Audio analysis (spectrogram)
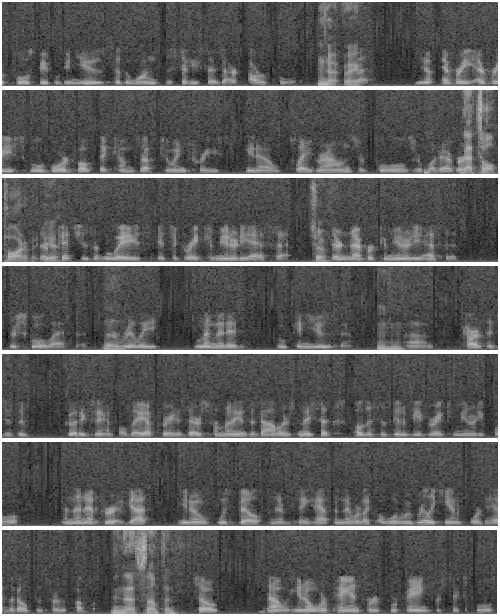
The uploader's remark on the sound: Then the ordiance guy called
